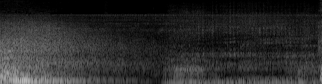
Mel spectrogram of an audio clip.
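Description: A loud monster roar sound effect that dies away over about two seconds, followed by a low steady rumble.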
